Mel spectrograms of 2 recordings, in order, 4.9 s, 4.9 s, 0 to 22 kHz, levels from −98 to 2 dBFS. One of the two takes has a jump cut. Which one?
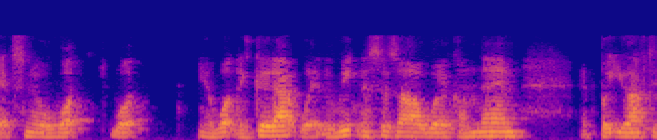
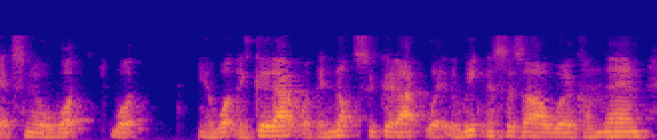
first; 1 cut; at 2.2 s

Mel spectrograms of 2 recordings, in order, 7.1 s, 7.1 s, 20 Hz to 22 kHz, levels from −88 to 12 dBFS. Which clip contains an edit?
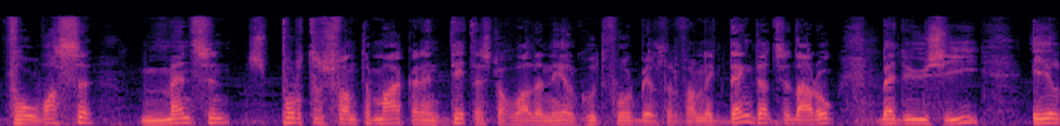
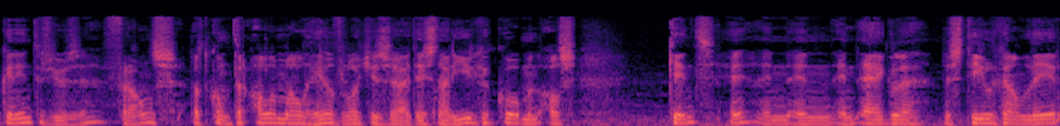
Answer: second; 2 cuts; at 1.2 s, 4.8 s

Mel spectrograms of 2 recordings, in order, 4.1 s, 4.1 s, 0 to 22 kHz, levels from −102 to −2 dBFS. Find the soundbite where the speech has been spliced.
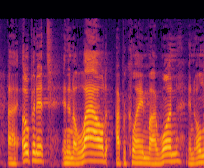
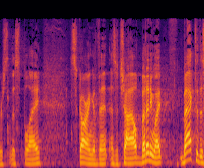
first; 1 cut; at 2.2 s

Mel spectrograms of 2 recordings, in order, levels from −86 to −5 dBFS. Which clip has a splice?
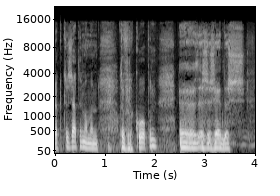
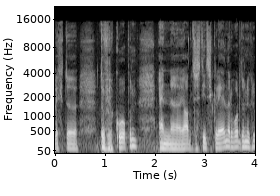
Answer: first; 2 cuts; at 1.3 s, 2.4 s

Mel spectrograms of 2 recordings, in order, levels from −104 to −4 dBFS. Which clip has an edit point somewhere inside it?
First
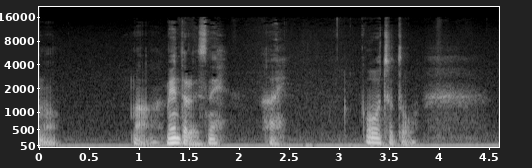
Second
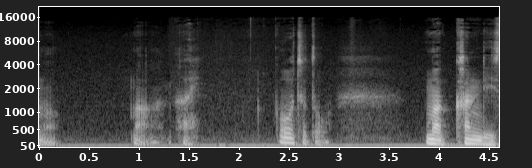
second; 1 cut; at 1.3 s

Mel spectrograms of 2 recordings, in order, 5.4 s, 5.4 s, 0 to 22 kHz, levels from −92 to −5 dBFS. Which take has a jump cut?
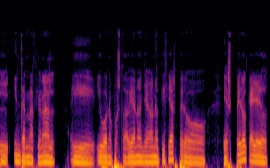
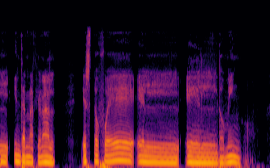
first; 3 cuts; at 1.3 s, 2.7 s, 4.5 s

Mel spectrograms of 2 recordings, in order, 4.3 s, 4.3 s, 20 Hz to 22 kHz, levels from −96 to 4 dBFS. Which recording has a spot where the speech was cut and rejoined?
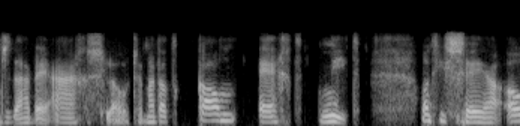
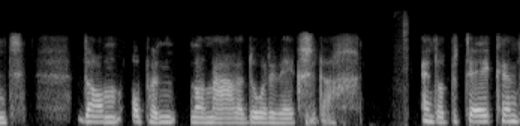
second; 1 cut; at 3.4 s

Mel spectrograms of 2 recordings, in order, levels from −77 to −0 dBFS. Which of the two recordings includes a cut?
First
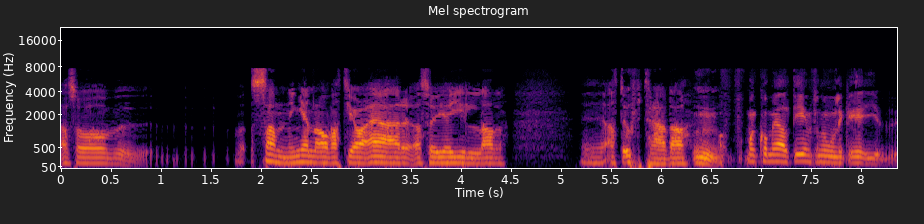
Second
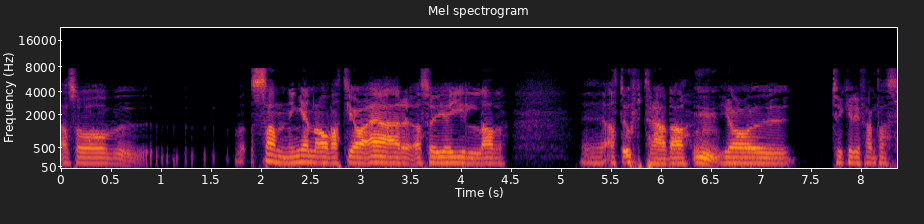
first; 1 cut; at 6.6 s

